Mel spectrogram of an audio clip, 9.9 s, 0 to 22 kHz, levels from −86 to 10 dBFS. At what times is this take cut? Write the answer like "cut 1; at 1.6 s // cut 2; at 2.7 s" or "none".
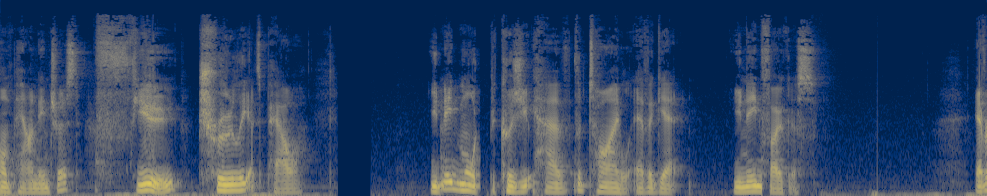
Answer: cut 1; at 1.0 s // cut 2; at 2.5 s // cut 3; at 4.4 s // cut 4; at 4.8 s // cut 5; at 5.3 s // cut 6; at 5.7 s // cut 7; at 6.2 s // cut 8; at 7.6 s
